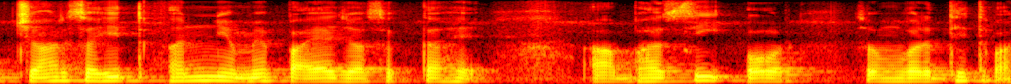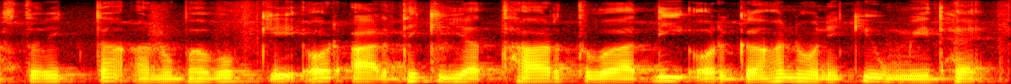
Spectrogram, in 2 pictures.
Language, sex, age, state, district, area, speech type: Hindi, male, 18-30, Madhya Pradesh, Betul, urban, spontaneous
